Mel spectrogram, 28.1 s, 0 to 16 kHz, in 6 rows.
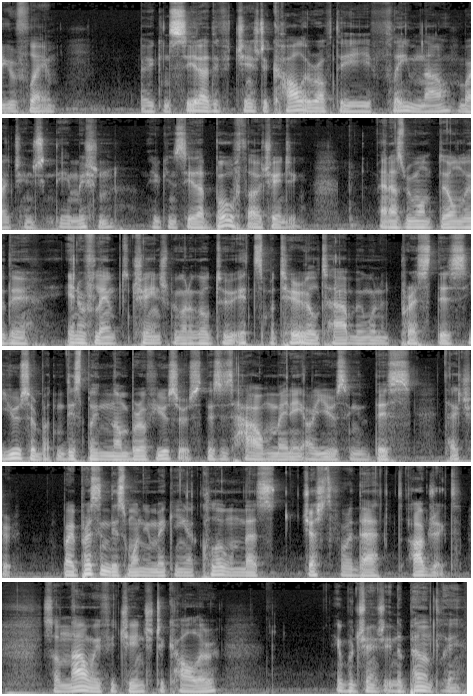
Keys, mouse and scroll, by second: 1.7 click, 3.3 drag, 4.7 drag, 7.3 click, 10.9 click, 17.9-19.3 drag, 24.1 click.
